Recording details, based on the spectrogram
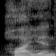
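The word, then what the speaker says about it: Huayan: school that I'm referring to is called the haen school haen is spelled in English h u a y a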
